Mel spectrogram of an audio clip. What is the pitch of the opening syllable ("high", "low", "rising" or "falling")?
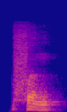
low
